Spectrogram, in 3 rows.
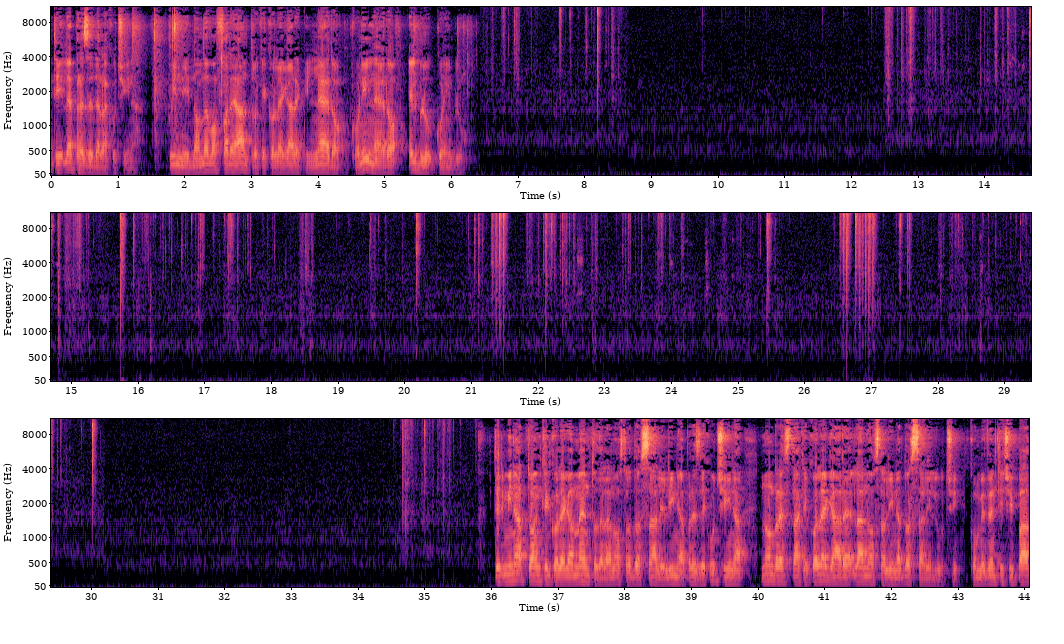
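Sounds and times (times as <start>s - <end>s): small clicks and rustles: 6.0s - 8.7s, 11.5s - 30.3s, 34.5s - 35.9s.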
